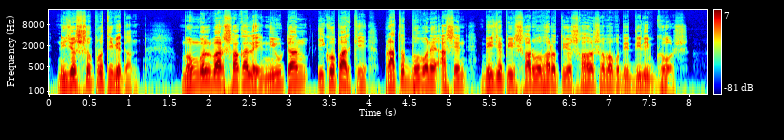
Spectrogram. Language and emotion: Bengali, neutral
